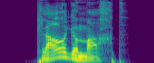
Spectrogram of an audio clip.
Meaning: past participle of klarmachen
- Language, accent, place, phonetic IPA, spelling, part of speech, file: German, Germany, Berlin, [ˈklaːɐ̯ɡəˌmaxt], klargemacht, verb, De-klargemacht.ogg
